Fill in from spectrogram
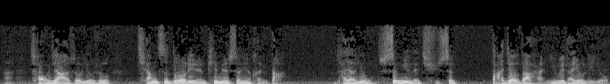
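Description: A man from Shenyang, a family counselor giving earnest, admonishing advice to viewers. His pitch jumps up sharply whenever he stresses a point. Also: animated, fairly quick, warm tone, highs cut off, slight background noise. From Shenyang, northeast China. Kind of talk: advice talk to a viewing audience.

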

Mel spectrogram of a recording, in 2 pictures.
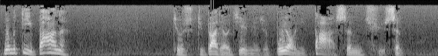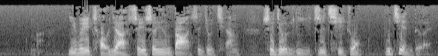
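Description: A mellow, darker-toned man counsels his audience on marriage, earnest and admonishing. His voice leaps upward to stress his points. The recording is dull and lo-fi with a faint hiss behind him. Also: medium pitch, very animated, normal speed. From Shenyang, northeast China. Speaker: family counselor. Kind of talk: advice talk to a viewing audience.

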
